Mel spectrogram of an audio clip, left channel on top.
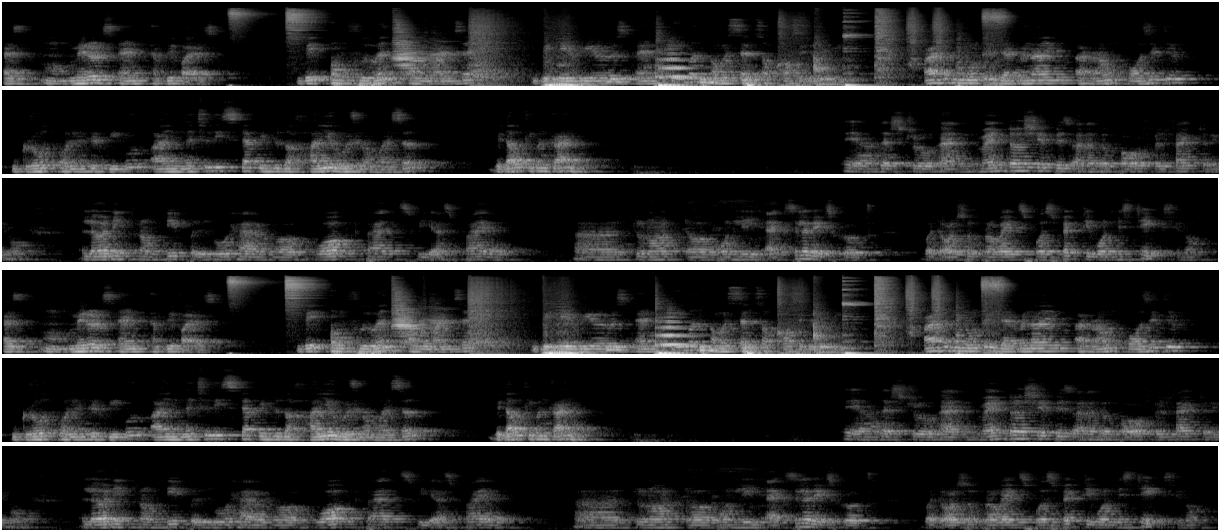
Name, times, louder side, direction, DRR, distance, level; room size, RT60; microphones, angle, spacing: voice 1, 0.0-2.1 2.9-4.7 5.3-8.4 9.2-11.8 12.3-16.3 17.0-17.9, right 1 dB, 25° right, -4 dB, 0.3 m, -28 dB
sound 1, 2.2-2.5 2.8-5.0 5.4-10.0, right 1 dB, 80° right, 0.5 m, -20 dB
voice 2, 20.6-24.6 25.1-29.3 30.1-33.0 33.6-36.3, equal, 25° left, -2 dB, 0.5 m, -33 dB
2.4 x 2.1 x 2.5 m, 0.74 s
head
